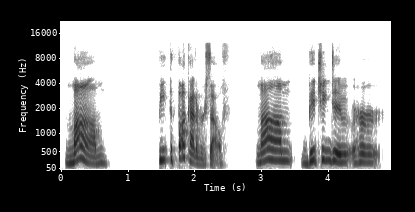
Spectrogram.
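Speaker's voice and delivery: ordinary talk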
